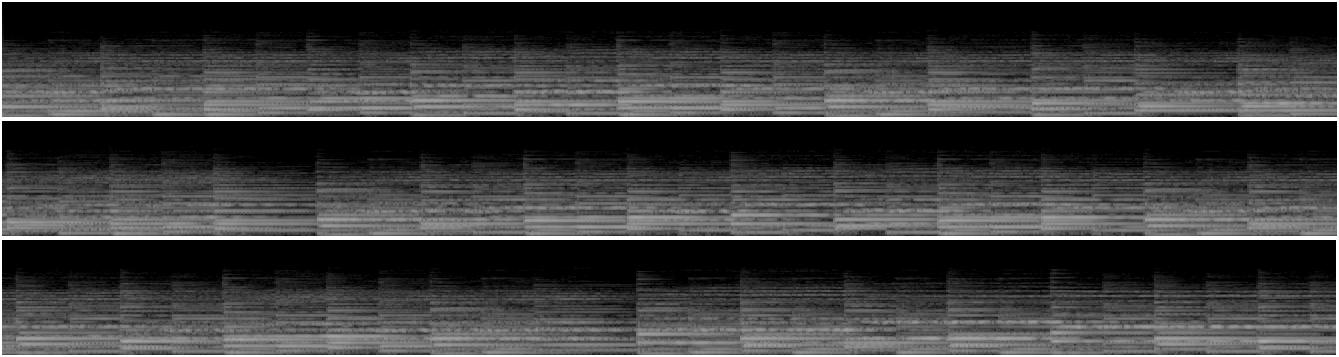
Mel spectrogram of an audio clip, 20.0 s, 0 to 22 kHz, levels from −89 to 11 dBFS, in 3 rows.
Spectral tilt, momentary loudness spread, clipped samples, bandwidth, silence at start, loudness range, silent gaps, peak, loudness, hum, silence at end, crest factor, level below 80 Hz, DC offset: -7.5 dB/octave; 4 LU; under 0.1%; 8.2 kHz; 0 s; 2 LU; none; -16 dBFS; -31 LUFS; none; 0 s; 14 dB; -56 dBFS; under 0.1%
